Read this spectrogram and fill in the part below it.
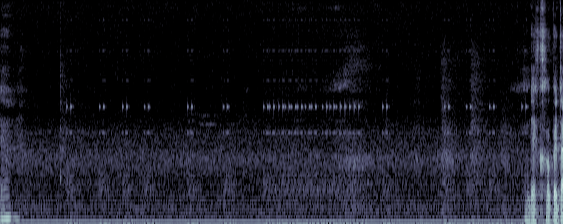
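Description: Soft menu clicks tick as a selection moves down a list.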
